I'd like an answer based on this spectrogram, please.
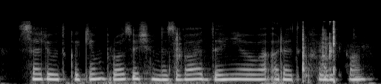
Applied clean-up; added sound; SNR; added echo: neural mask model Resemble Enhance denoiser.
